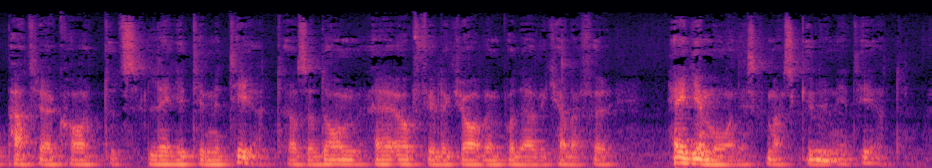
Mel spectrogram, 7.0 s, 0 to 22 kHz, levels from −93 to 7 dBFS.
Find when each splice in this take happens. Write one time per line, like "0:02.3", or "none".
none

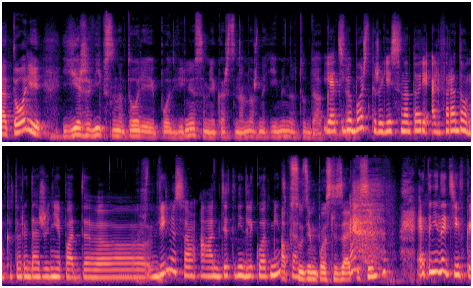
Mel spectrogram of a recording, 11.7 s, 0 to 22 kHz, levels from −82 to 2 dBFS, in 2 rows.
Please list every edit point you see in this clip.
none

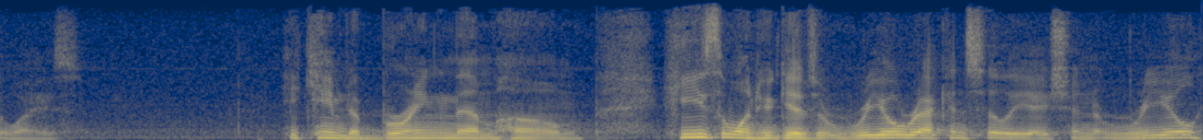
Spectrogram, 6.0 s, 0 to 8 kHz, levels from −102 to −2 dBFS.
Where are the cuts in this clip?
none

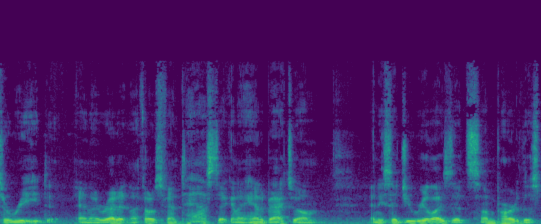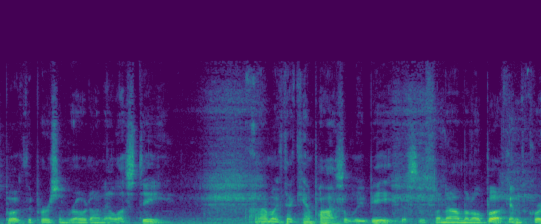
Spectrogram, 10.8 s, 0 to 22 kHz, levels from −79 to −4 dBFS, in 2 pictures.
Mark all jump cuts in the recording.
none

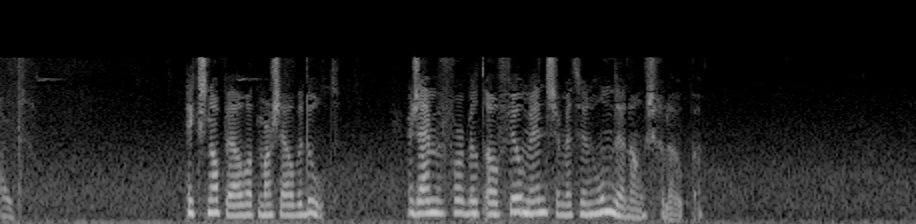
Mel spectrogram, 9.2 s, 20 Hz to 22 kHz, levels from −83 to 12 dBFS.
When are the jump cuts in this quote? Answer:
none

